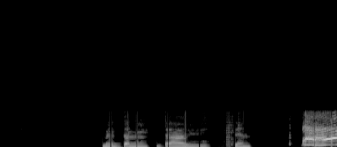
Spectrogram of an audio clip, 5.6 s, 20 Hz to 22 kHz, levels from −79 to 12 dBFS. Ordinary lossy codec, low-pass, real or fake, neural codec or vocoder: AAC, 48 kbps; 5.4 kHz; real; none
